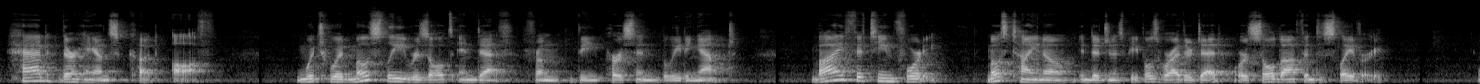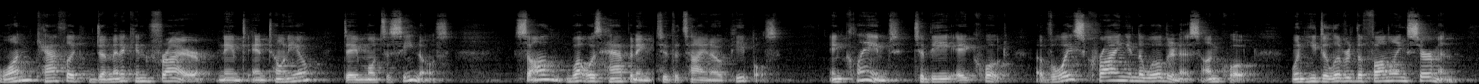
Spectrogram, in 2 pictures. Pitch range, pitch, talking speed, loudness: 105-165 Hz, 130 Hz, 130 wpm, -20 LUFS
